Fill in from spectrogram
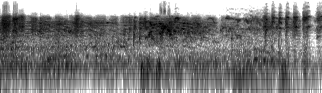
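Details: Many budgies in a flock chatter while eating food, perhaps in an aviary: a thick wash of overlapping chirps and warbles, with some brief wing-flap-like rustles near the end.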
